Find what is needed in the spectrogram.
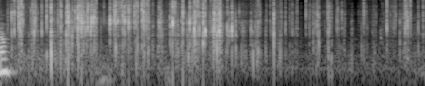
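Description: Foil wrapper of a Pokémon Base Set booster pack crinkling as hands work it open, a dense crackle that thins out toward the end.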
